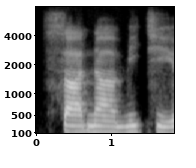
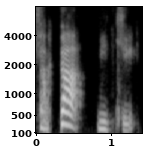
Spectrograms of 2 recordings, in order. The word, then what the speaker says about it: 坂道: Sana michi o nobotte iku. Hi. This is actually pronounced as saka michi. That ka in a second. Saka michi.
